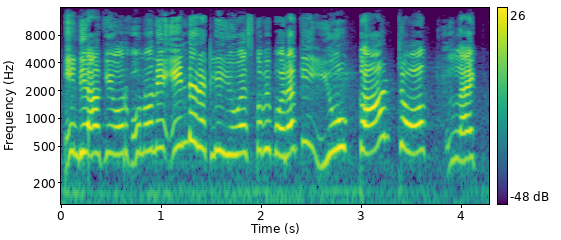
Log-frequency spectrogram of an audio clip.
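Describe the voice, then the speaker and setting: High bright-voiced Pakistani woman interviewer. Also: unhurried, slight background noise. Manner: probing, long leading questions. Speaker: street interviewer. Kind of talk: vox pop political interview.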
